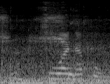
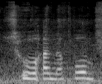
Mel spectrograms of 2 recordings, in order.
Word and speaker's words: Suvarnabhumi: Suwanapum. Suwanapum. Yun daw ang dapat. Pero yung spelling, spelling, iba. Suvarnabhumi.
